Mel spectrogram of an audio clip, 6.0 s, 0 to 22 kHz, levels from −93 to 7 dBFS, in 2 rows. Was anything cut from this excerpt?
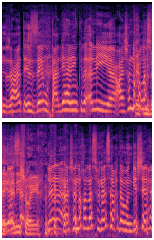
no; 0 cuts

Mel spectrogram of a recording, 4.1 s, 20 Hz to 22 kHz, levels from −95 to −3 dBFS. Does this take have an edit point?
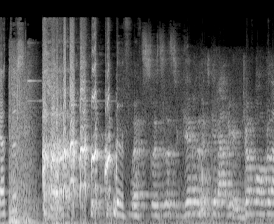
yes; 1 cut; at 1.7 s

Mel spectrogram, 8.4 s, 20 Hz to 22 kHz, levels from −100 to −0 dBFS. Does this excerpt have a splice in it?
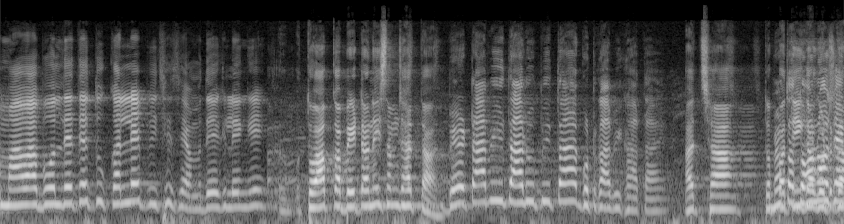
yes; 1 cut; at 2.7 s

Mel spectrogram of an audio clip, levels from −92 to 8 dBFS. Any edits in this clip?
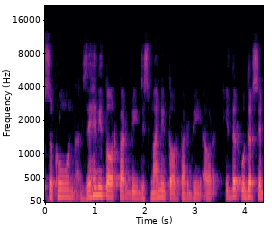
no; 0 cuts

